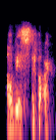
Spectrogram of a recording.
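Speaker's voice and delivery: cocky claim breaking into laughter; laughing boast. Retold or imitated. Son promising his dad stardom, laughing. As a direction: brag it while laughing, pitch climbing.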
